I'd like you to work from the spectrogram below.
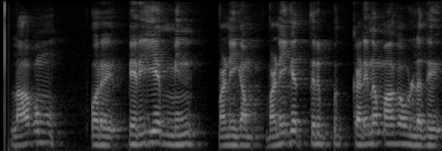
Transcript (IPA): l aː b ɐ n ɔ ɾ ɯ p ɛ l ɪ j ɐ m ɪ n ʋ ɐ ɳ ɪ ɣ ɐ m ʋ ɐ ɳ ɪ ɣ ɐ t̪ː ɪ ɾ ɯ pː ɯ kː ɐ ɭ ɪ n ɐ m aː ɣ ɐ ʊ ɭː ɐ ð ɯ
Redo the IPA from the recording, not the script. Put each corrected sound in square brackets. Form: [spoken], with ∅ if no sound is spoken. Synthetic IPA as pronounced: l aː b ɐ [m] ɔ ɾ ɯ p ɛ [ɾ] ɪ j ɐ m ɪ n ʋ ɐ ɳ ɪ ɣ ɐ m ʋ ɐ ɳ ɪ ɣ ɐ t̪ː ɪ ɾ ɯ pː ɯ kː ɐ [ɽ] ɪ n ɐ m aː ɣ ɐ ʊ ɭː ɐ ð ɯ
